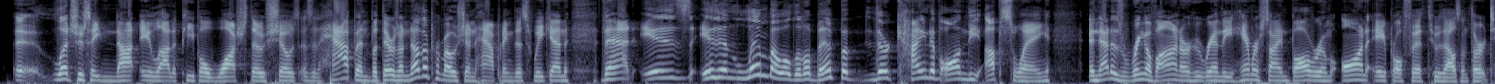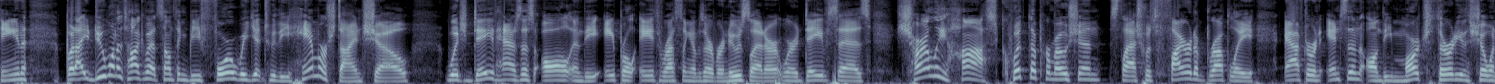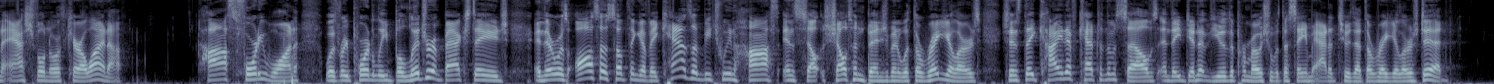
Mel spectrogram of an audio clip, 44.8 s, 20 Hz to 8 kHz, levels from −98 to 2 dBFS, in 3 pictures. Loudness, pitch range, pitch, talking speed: -30 LUFS, 150-195 Hz, 165 Hz, 200 wpm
